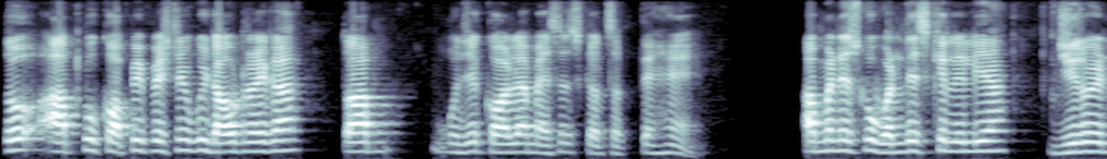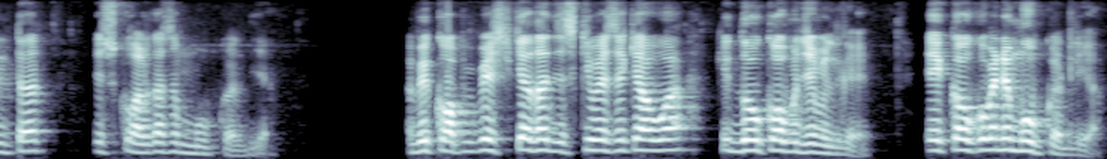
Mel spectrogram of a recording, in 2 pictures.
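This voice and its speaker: Students follow along as a man demonstrates a ring design in CAD software in a screen-recorded tutorial, narrating every click and command. Plain and direct, he speaks in a slightly high voice with a Mumbai Hindi accent and says he occasionally speeds up.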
